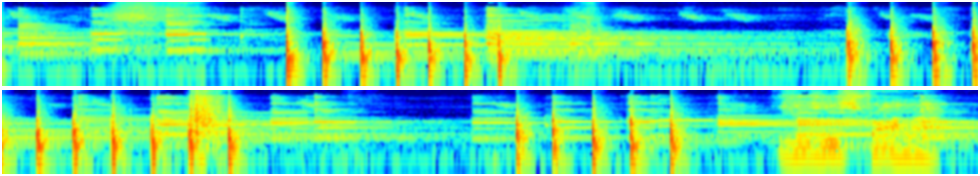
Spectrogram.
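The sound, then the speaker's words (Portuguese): Firm knocking on a door comes in three quick rounds of several raps each, separated by short pauses, with a steady humming tone sustained underneath. “E o Senhor está batendo agora na porta do teu coração.”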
